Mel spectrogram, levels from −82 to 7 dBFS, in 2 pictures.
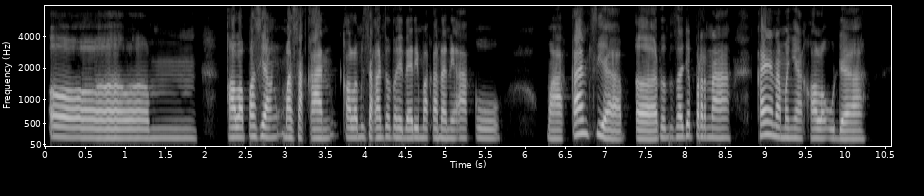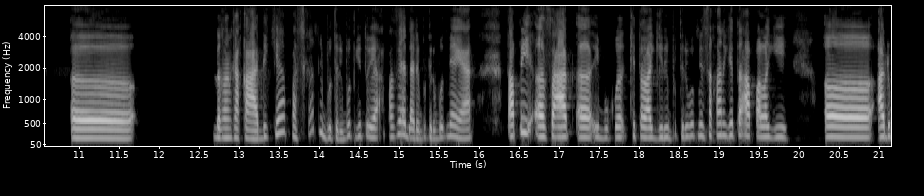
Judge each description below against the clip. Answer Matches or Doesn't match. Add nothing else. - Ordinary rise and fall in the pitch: Doesn't match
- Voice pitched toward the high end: Matches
